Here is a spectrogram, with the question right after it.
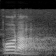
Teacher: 이 으라는 친구가 음성이기 때문에 어라를 선택해서 끄어란데 이때 으가 탈락하기 때문에 꺼라 이렇게 되고요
